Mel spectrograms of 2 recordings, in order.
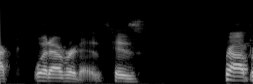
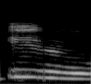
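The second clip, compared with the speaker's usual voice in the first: mock disgust; 8 semitones higher than usual. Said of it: "they're all like".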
